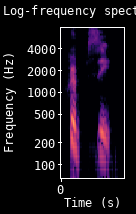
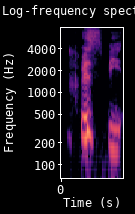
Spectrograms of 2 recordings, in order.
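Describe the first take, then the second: First: The p sound comes before the s sound. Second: The s sound comes before the p sound. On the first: "I say Cripsy" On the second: "Instead of saying crispy"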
